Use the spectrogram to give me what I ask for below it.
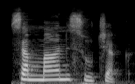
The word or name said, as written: सम्मान सूचक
